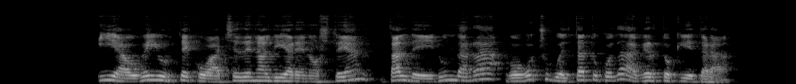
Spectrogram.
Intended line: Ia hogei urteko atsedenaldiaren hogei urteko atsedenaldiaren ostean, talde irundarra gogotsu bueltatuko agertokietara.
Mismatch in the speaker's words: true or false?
true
